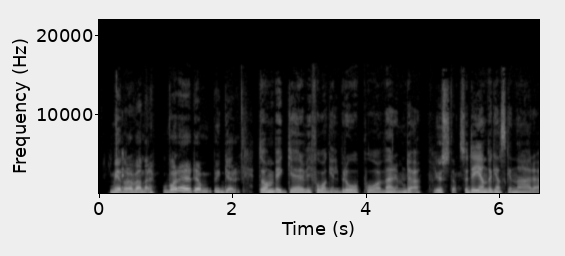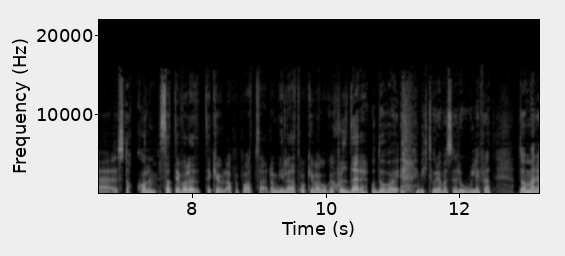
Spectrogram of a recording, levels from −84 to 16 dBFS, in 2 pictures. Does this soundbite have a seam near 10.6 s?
yes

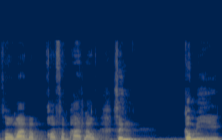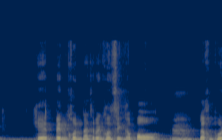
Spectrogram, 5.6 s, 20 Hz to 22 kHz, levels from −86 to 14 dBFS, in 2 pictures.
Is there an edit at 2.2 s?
no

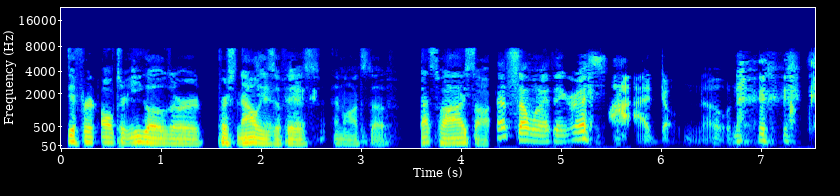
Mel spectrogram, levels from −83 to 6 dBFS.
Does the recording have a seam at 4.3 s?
yes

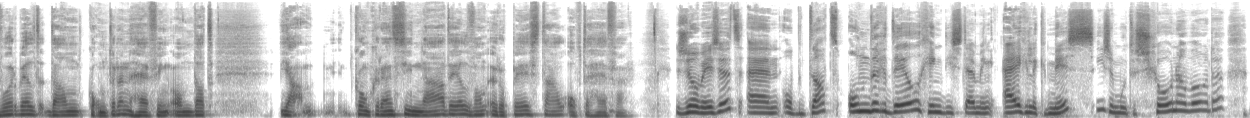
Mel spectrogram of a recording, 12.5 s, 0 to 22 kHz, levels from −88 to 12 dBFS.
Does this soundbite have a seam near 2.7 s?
no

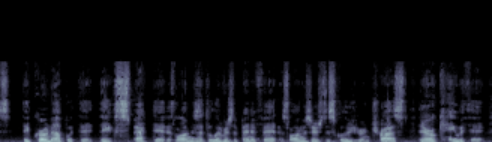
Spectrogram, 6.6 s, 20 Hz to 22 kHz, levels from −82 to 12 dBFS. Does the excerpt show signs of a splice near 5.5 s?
yes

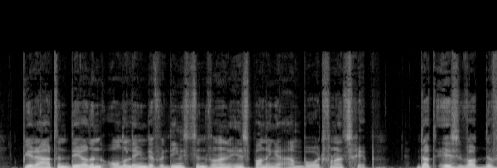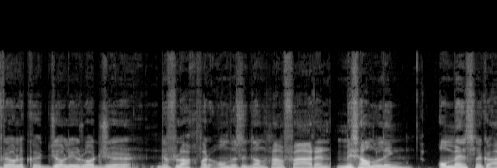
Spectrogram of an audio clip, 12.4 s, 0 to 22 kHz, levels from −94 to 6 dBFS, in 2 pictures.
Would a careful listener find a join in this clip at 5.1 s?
yes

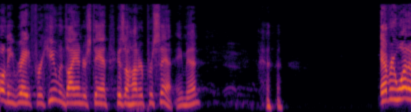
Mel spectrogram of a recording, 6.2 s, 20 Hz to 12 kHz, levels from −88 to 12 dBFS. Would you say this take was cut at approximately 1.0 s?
no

